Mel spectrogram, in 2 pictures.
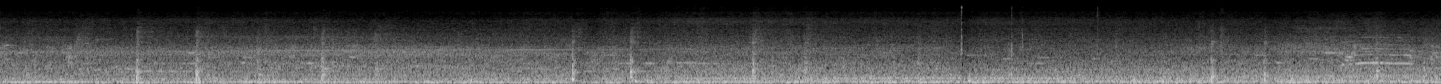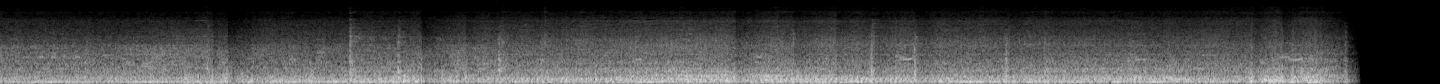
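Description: Passenger train running on the metre-gauge line, heard from on board: a steady rumble of the wheels on the rails with scattered clicks. It grows louder in the last third, then cuts off suddenly near the end.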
